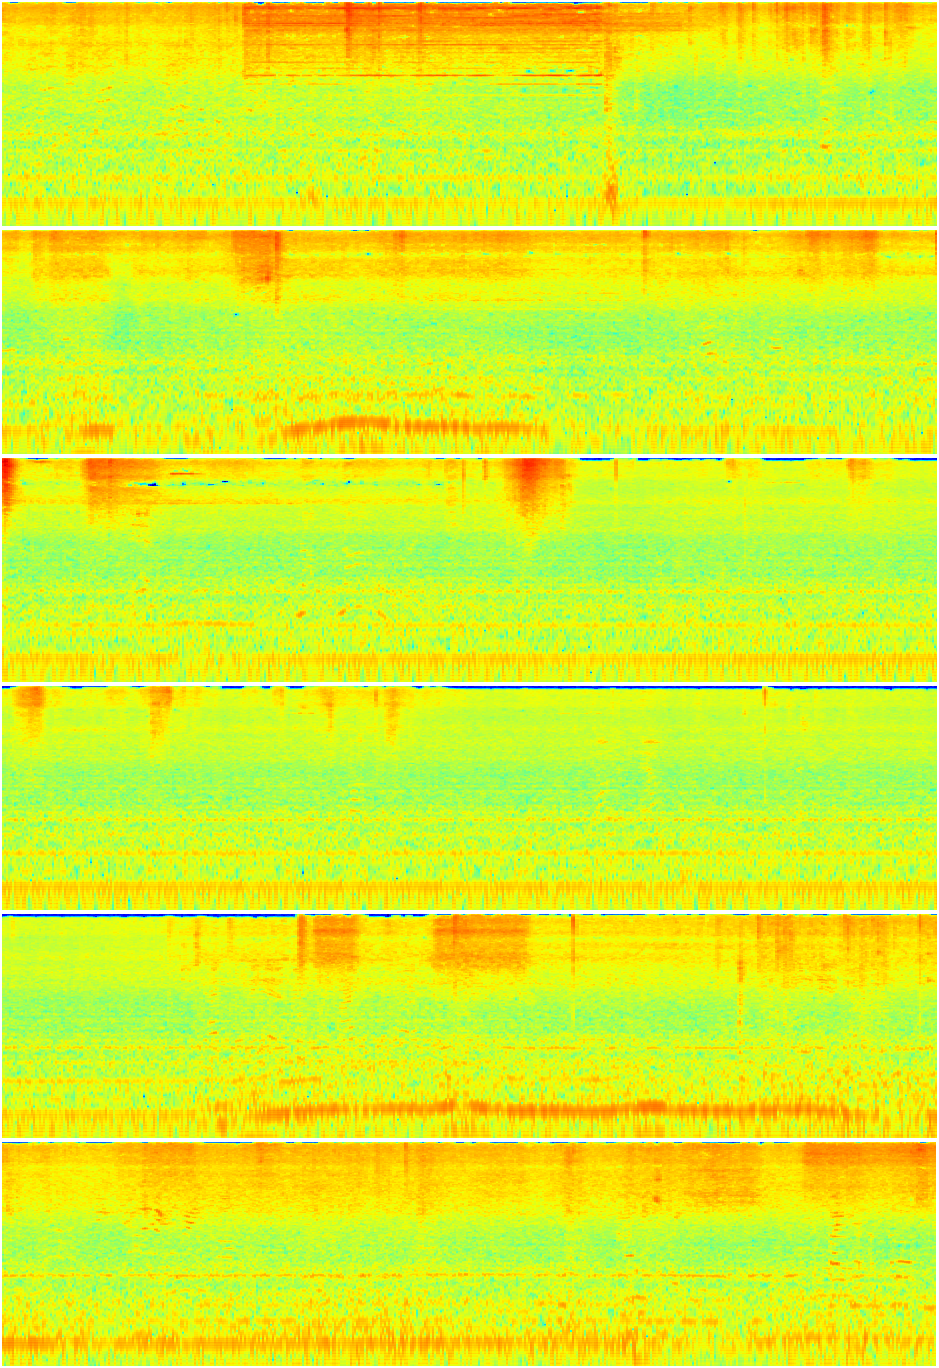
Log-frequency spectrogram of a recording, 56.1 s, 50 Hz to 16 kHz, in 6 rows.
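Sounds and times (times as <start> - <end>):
bus engine hum: 0.0 - 56.0.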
